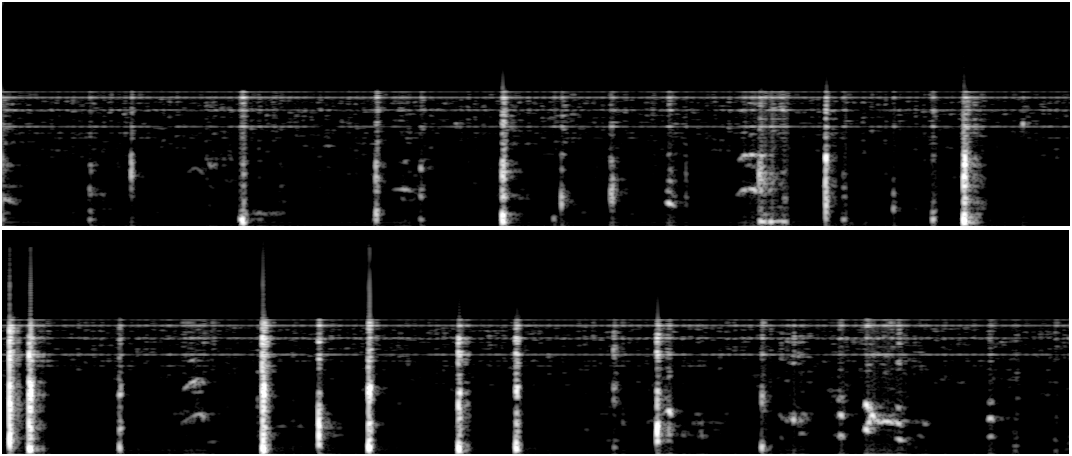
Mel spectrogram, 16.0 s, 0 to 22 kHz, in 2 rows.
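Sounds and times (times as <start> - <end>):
basketball bouncing on asphalt: 3.8 - 4.2, 7.0 - 7.4, 8.1 - 9.0, 10.7 - 12.0.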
